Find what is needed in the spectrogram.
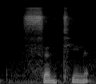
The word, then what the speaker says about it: Centineo: Centineo.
